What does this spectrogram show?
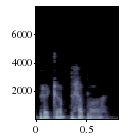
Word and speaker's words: Pickapeppa: i c k a p e p yeah pick a peppa uh yeah it's a jamaican well let's see here it says product of uh pick a peppa co ltd shooter hill jamaica wr west indies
